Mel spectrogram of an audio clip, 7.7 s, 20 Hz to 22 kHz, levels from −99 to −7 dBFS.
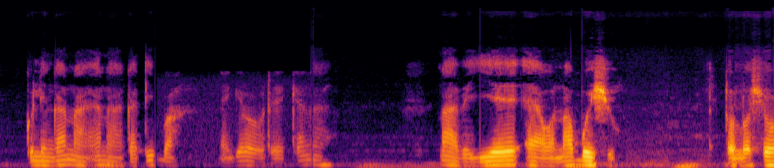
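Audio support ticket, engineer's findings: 1.55–3.13 s, after "kulingana enaa": speech goes dull, narrower band, faint new background noise, level roughly unchanged, 20 ms gap at switch. Input switched to a poorer device, likely another microphone or a headset call profile.

4.8 s and 5.82 s: microphone volume stepped up, about 8 dB then about 4 dB. Speech and background jump together. Call software raising input gain in discrete steps.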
